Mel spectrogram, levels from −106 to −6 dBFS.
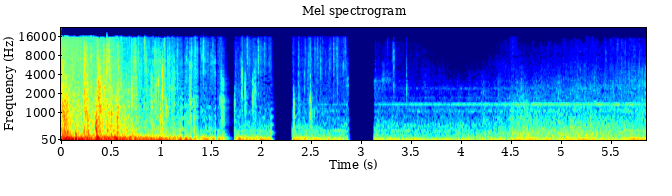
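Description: From 1.14 to 2.08 s the sound drags and stutters through thirteen brief holds, the longest about 112 ms, together about 250 ms, roughly a quarter of that span. These are repeated stalls (stutter): packets arrived late, the jitter buffer kept running dry, and the receiver stretched the last sound until it could continue, so nothing is lost.

Two call audio freezes follow, at 2.10 to 2.32 s and 2.87 to 3.14 s. Each briefly carries the last sound on as a fading buzz or hiss before going silent for most of the pause, about 170 ms and 240 ms, then resumes where it stopped. The likely cause is packets held up in transit, adding roughly 210 ms and 260 ms of delay.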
